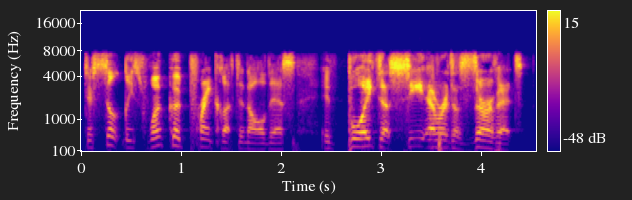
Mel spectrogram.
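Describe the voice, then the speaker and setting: Storybook pegasus girl, male reader, brash and stammering, forceful and high, on a dull home mic. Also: moderate pace, no room sound. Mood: excited. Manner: stammering, blurting. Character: brash, defensive female pegasus with a hot temper. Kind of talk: fan fiction storybook reading.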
